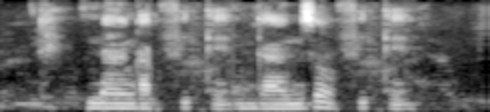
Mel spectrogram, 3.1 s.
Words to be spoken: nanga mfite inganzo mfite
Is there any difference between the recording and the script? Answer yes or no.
no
